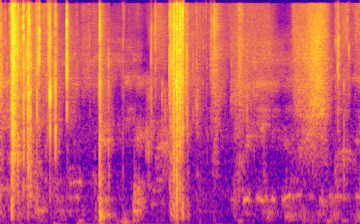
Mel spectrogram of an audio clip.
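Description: Plastic card packs rustle and clack as hands shuffle them.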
